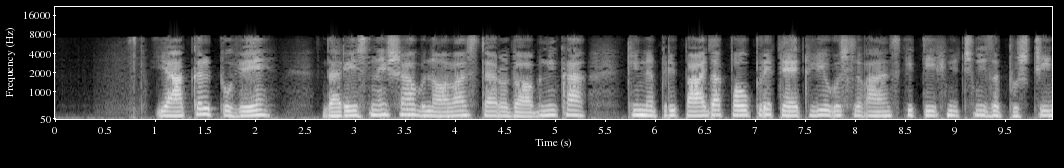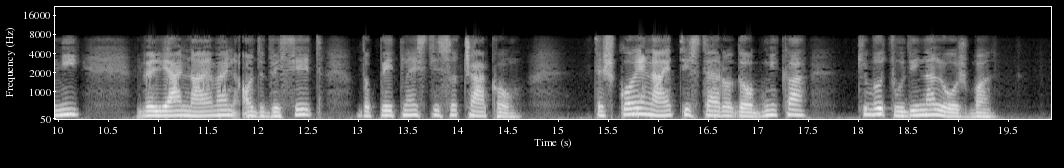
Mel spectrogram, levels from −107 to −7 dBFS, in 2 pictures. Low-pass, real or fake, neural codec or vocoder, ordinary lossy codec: 7.2 kHz; fake; codec, 16 kHz, 1 kbps, FunCodec, trained on Chinese and English, 50 frames a second; AAC, 24 kbps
